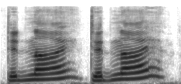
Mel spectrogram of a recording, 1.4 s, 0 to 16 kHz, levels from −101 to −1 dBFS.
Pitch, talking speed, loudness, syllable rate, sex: 240 Hz, 175 wpm, -16 LUFS, 3.5 syllables/s, male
